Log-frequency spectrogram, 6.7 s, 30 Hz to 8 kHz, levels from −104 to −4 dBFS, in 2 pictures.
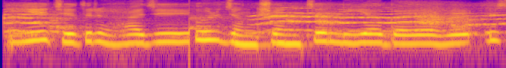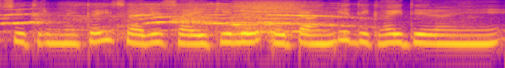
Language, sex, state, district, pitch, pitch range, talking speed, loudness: Hindi, female, Maharashtra, Chandrapur, 245 Hz, 230-260 Hz, 195 wpm, -16 LUFS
